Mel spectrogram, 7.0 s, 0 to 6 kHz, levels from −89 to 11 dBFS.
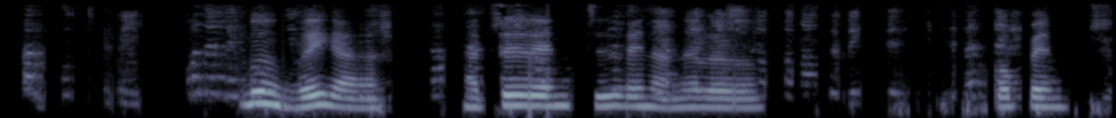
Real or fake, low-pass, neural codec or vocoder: real; 5.4 kHz; none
